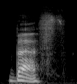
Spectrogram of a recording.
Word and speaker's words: bath: Bath. TH. Bath. This pronunciation is difficult.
